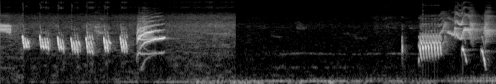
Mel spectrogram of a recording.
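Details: Asian pied starling song used as a training song for other birds: about seven evenly spaced loud chirps, then a harsh rasping note, a quiet pause with low hum, and a final noisy burst.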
